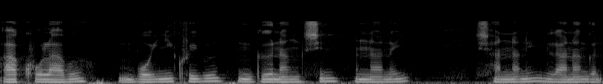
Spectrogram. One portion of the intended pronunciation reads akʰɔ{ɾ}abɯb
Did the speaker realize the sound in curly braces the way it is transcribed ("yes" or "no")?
no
